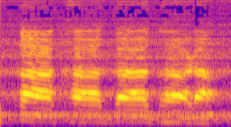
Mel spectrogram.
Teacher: इनका उच्चारण स्थान कहाँ से होता है, हमारा कंठ से होता है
